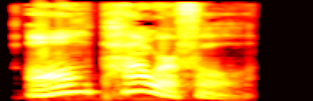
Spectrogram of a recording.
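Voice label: "all-powerful", English, British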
